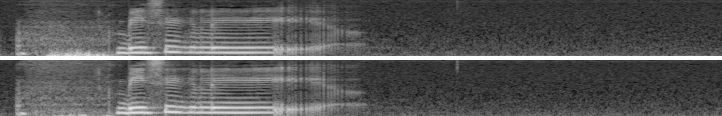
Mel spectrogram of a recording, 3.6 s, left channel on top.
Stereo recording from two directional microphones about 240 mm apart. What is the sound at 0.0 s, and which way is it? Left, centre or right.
Speech, centre.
